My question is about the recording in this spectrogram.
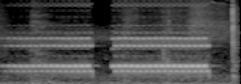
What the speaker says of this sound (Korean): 두 번째 전화 연결해 주세요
